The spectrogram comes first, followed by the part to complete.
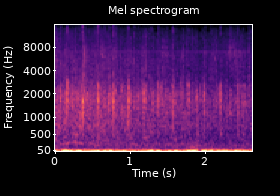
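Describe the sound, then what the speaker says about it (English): Applause from the audience at a national inauguration ceremony held on Liberation Day, a steady wash of many hands clapping at moderate distance with no one speaking over it. "with another big round of applause."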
